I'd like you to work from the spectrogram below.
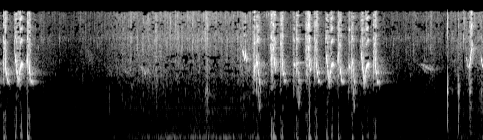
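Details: Black-winged myna male in morning song, delivering clusters of harsh, high, scratchy chirps in quick bursts separated by a quieter stretch, with a softer background hiss.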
